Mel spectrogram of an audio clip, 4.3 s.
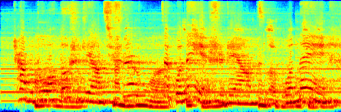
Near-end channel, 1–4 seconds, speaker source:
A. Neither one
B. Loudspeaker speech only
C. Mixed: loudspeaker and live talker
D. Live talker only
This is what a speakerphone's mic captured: C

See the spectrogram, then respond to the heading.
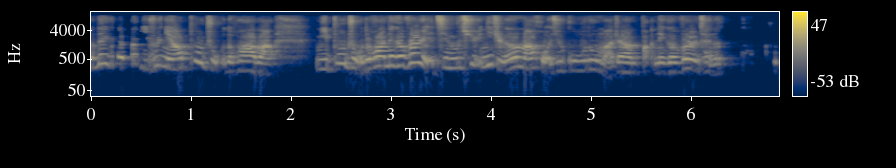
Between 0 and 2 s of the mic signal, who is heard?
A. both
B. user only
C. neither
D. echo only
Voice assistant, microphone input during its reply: D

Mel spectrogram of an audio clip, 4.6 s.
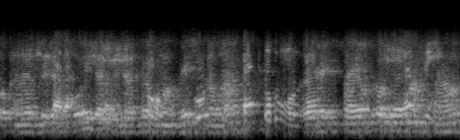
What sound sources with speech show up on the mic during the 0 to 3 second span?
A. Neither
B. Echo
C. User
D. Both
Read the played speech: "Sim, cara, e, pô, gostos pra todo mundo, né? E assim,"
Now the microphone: D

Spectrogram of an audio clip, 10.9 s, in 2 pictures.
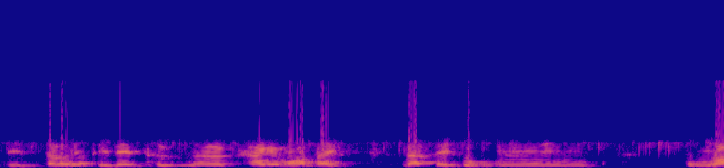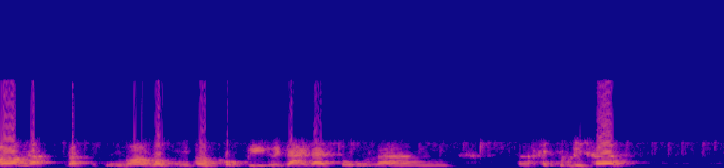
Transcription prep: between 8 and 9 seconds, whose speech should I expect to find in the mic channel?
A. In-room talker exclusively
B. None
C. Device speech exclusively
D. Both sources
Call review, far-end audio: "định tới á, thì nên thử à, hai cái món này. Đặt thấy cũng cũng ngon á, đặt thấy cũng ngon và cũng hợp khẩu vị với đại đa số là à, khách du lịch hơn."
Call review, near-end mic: C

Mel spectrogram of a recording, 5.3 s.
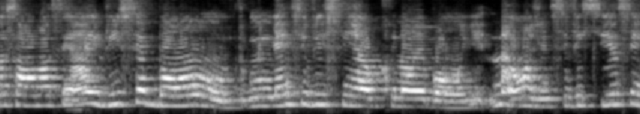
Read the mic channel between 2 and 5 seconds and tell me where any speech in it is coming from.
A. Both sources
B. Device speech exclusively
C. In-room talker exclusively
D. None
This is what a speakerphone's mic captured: B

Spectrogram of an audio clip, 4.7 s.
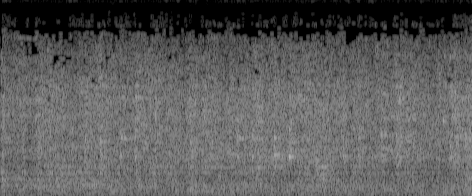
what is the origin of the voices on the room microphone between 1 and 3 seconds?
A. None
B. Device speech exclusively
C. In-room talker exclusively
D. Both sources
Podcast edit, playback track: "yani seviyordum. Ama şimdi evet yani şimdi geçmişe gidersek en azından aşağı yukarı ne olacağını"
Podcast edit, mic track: A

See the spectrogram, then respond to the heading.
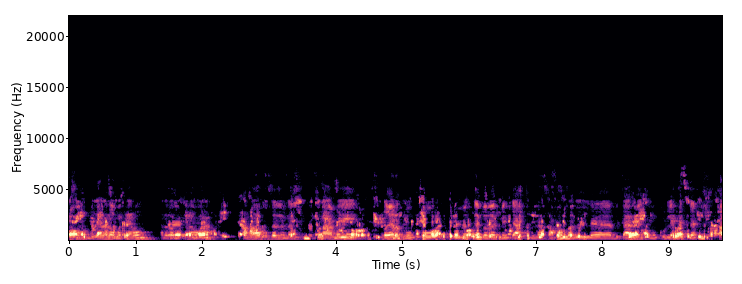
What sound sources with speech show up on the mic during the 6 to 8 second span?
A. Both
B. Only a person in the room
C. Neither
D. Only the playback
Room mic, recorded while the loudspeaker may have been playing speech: A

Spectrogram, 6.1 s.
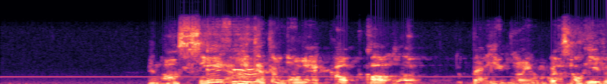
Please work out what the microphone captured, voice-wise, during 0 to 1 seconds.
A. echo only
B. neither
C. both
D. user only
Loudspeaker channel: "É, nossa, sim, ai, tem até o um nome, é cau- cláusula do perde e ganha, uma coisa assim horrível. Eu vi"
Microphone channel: B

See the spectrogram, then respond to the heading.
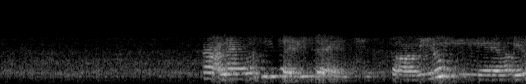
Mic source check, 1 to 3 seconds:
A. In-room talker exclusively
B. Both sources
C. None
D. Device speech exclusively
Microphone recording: D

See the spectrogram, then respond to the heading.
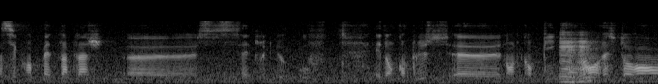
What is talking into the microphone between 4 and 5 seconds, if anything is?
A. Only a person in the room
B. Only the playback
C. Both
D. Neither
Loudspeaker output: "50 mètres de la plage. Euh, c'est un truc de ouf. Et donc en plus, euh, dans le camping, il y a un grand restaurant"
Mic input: B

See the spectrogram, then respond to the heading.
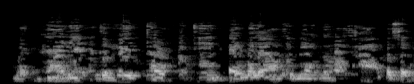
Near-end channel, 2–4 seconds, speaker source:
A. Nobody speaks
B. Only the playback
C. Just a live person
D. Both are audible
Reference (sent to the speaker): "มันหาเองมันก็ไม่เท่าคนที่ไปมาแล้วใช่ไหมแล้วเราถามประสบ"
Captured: B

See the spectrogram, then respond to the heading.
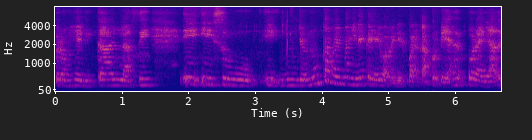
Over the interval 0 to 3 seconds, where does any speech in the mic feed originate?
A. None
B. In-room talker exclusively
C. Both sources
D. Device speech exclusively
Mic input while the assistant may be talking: D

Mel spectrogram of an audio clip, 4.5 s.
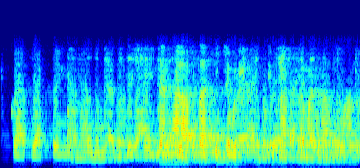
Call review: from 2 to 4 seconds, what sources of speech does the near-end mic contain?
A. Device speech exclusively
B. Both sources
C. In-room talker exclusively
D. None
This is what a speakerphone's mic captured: B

